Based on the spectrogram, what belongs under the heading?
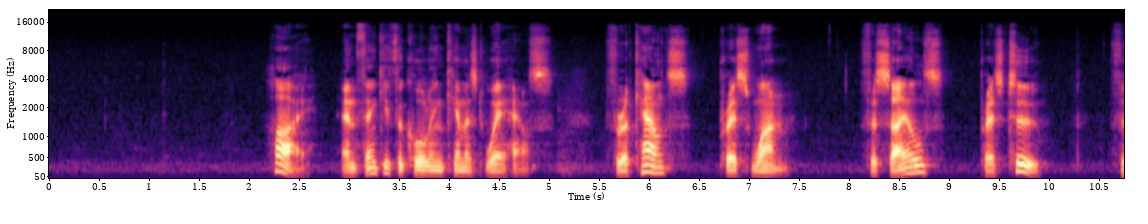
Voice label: Auto Attendant IVR Digital Assistant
